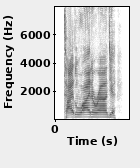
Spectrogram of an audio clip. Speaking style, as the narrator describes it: Shane shouts

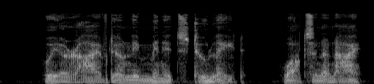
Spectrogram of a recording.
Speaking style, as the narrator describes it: Holmes said in a barely audible voice

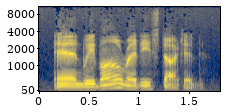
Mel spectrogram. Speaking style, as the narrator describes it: the pudgy man said, his voice surly

